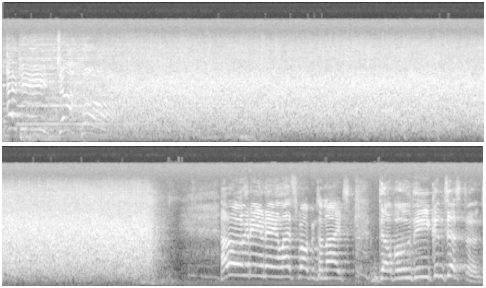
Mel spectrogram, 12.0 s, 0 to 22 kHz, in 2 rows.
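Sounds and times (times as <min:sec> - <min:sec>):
audience applause: 0:00.7 - 0:08.1.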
